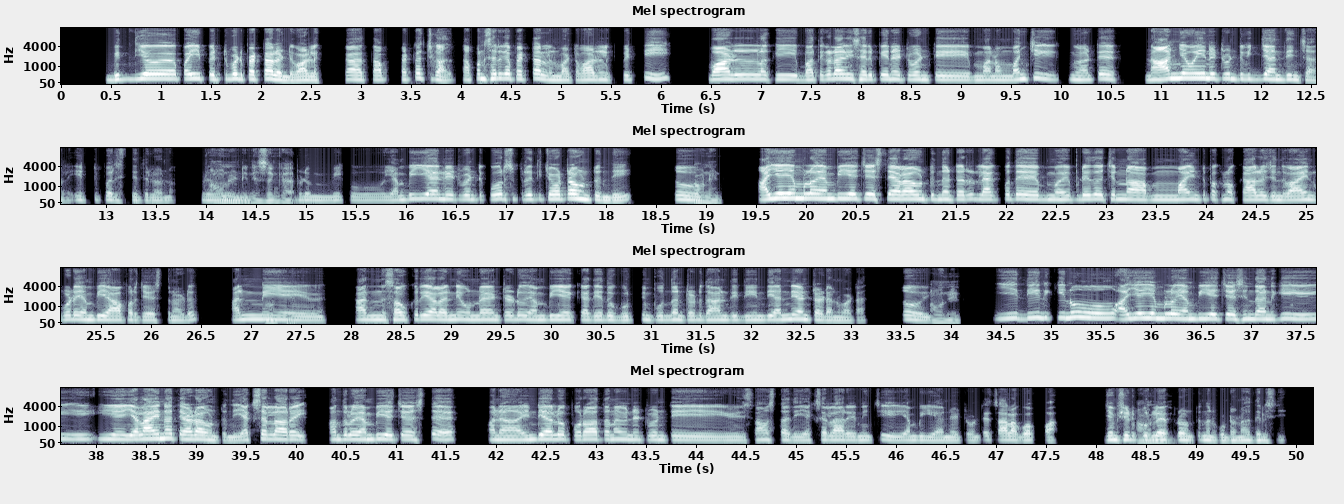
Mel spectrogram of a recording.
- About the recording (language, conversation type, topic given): Telugu, podcast, పిల్లలకు తక్షణంగా ఆనందాలు కలిగించే ఖర్చులకే ప్రాధాన్యం ఇస్తారా, లేక వారి భవిష్యత్తు విద్య కోసం దాచిపెట్టడానికే ప్రాధాన్యం ఇస్తారా?
- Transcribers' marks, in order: in English: "ఎంబీఏ"; in English: "కోర్స్"; in English: "సో ఐఏఎంలో ఎంబీఏ"; in English: "ఎంబీఏ ఆఫర్"; in English: "ఎంబీఏకి"; in English: "సో"; in English: "ఐఐఎంలో ఎంబీఏ"; in English: "ఎక్స్ఎల్ఆర్ఐ"; in English: "ఎంబీఏ"; in English: "ఎక్స్ఎల్ఆర్ఐ"; in English: "ఎంబీఏ"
